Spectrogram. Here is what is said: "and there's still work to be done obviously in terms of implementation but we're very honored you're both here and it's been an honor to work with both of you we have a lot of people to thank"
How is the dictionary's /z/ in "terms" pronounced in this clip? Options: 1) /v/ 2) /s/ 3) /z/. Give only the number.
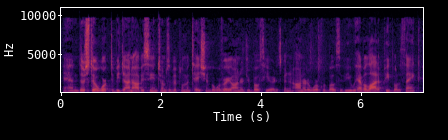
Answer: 3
